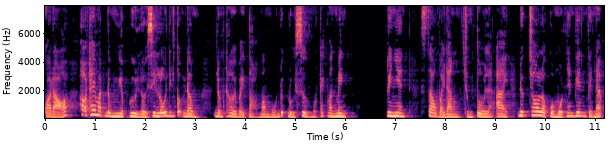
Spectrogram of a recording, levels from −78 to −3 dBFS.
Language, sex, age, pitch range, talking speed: Vietnamese, female, 20-39, 180-235 Hz, 240 wpm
